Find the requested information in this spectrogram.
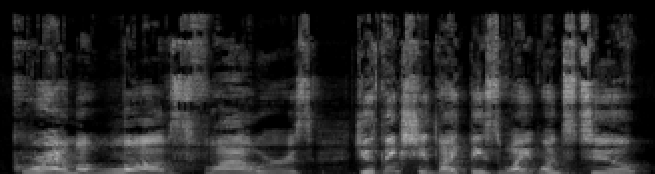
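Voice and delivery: put-on high, loud eager girl; girl's voice. A narrator's reading. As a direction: exclaim like a delighted little girl. Girl asks wolf.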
